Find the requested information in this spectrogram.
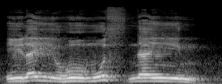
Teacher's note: وحمزة والكسائي يضمان الهاء والميم معا في حال الوصل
